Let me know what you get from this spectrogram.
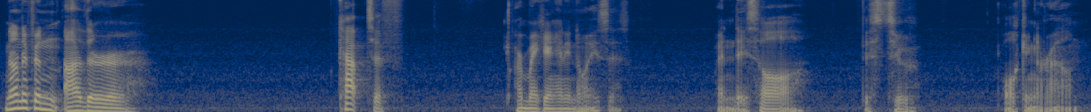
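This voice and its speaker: Casting: male game master for a streamed fantasy campaign, unhurried pace, halting improvised narration with repeated phrases. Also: low-pitched, sing-song, vocal fry. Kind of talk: improvised storytelling of a tabletop campaign, chatting with viewers.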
